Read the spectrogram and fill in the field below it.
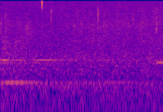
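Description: Steady rain falls in a soft, even wash of patter on a surface, continuous and moderately quiet throughout with no voices.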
